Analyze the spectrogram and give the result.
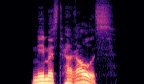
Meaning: second-person singular subjunctive I of herausnehmen
- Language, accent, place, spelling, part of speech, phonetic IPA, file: German, Germany, Berlin, nehmest heraus, verb, [ˌneːməst hɛˈʁaʊ̯s], De-nehmest heraus.ogg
